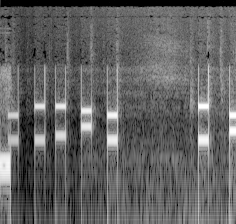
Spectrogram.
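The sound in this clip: Touch-tone telephone keypad beeps as a number is dialed: seven short, evenly pitched dual tones in quick succession, with a pause of about a second before the last two. No voices are heard.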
